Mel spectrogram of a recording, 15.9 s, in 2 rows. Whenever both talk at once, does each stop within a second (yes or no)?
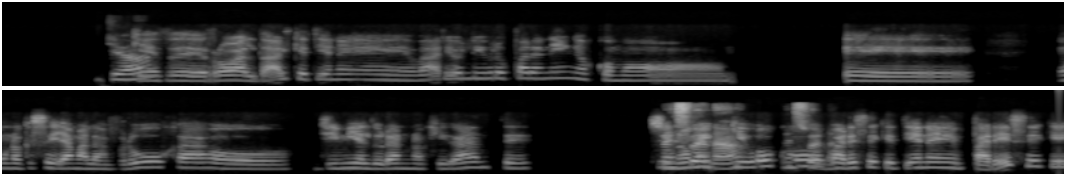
no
